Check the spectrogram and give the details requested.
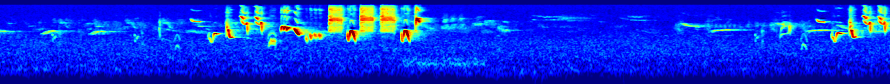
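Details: Nightingale in the morning giving scattered short whistles and sharp clicking notes, with a loud burst of stuttering strokes in the middle and a quieter gap before the phrases resume.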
